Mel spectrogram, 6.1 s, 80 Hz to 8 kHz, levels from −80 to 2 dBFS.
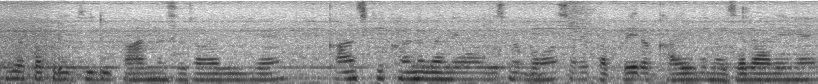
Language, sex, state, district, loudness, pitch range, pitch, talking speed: Hindi, female, Chhattisgarh, Raipur, -18 LUFS, 180-195 Hz, 185 Hz, 205 wpm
